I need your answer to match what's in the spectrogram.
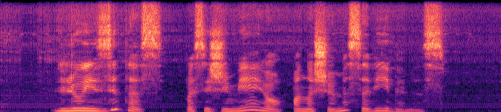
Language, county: Lithuanian, Utena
